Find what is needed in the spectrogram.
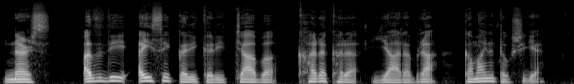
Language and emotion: Manipuri, neutral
